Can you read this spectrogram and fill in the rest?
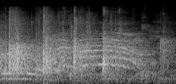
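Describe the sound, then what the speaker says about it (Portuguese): Clapping for a participant during a waste-management training session, scattered claps mixed with voices talking over it, close and fairly loud. "Uma salva de palmas para o Léo"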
